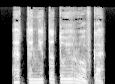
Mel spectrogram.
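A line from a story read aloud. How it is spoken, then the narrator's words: Amazed exhale. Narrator (Russian): она изумленно выдохнула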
